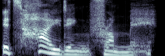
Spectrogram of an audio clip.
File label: Female Human ERROR STEALTH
